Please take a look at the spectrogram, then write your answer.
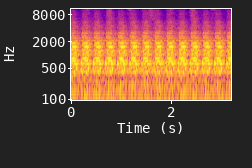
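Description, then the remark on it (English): A loud, steady mechanical hammering from an MRI scanner, rapid buzzing pulses repeating in an even rhythm like a jackhammer, continuous with no voices. “They sound a bit like a jackhammer, someone jackhammering up concrete, really. For everyone listening out there, it sounds a little something like this.”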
